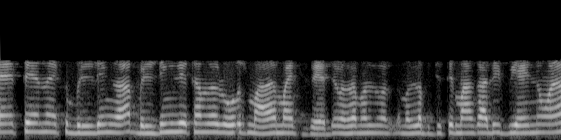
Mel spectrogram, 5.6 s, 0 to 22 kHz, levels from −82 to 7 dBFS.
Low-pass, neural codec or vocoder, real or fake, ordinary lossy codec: 3.6 kHz; none; real; none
